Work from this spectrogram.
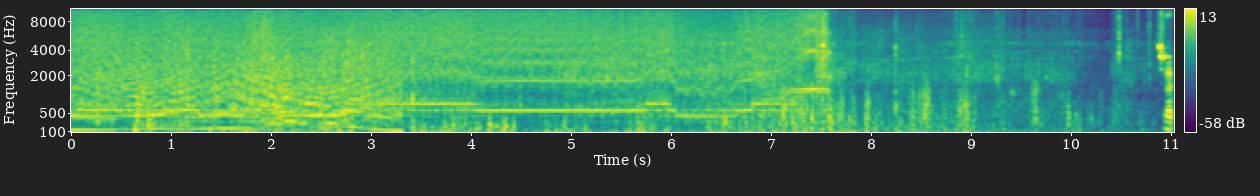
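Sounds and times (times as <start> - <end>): tyres rumbling on dirt: 0.0 - 3.5
wind buffeting microphone: 0.0 - 11.0.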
